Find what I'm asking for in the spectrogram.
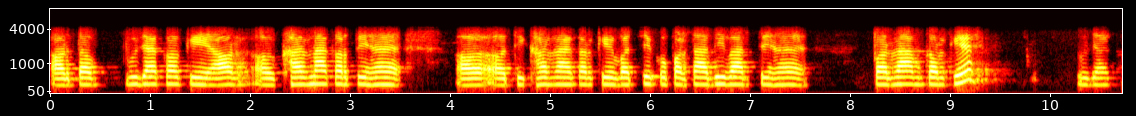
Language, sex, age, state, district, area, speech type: Hindi, female, 30-45, Bihar, Vaishali, rural, conversation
